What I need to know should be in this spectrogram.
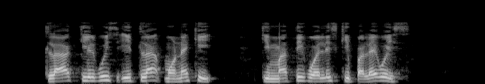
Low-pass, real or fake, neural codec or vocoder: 7.2 kHz; real; none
